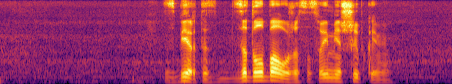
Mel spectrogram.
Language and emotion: Russian, angry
